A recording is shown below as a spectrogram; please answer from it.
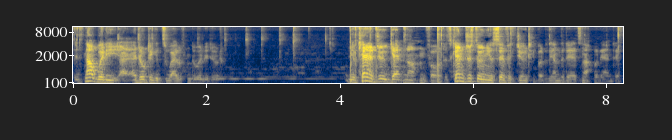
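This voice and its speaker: Answering live chat as a YouTuber, this Irish man rambles casually, with lots of "you know" and restarts. He's animated and talks fast in a mid-range voice with a sharp tone, and faint music plays in the background.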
